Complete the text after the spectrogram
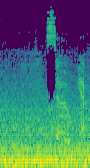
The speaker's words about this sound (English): We're driving through one of the nicer parts of L.A. And by nicer, I mean not. Well, we're right outside of Buena Park, so we're sort of by Anaheim.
